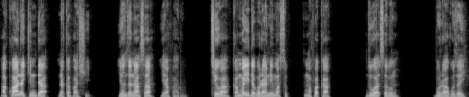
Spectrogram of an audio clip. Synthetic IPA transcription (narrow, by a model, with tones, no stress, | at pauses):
ʔa˨kʷaː˦nɐ˨kʲɪ˦ndaː˦˨ | na˦kɐ˦ɸaː˨ʃḭ˦ | jɐ˨nzu˦na˦sa˦˨jaː˦ɸaː˨ɾu˦ | t͡ʃeː˦˨waː˨kɐ˨ma˦jda˨bʊ˦ɽaː˨neː˦maː˨suː˦ | mɐ˦ɸɐ˦kaː˦ | zʊ˦waː˨sʼɪ˦bɪ˨m | bʊ˨ɽaː˨ɡʷʊ˨za˦j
